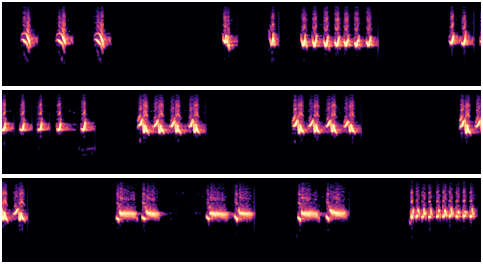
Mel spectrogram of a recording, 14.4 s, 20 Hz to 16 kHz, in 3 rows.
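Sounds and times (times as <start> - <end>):
Northern mockingbird singing varied high phrases: 0.2 - 1.2, 2.2 - 3.8, 4.5 - 6.9, 7.7 - 8.4, 9.4 - 9.9, 10.7 - 14.3.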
